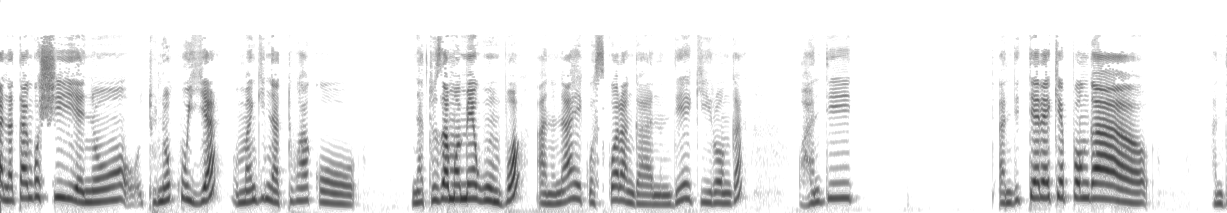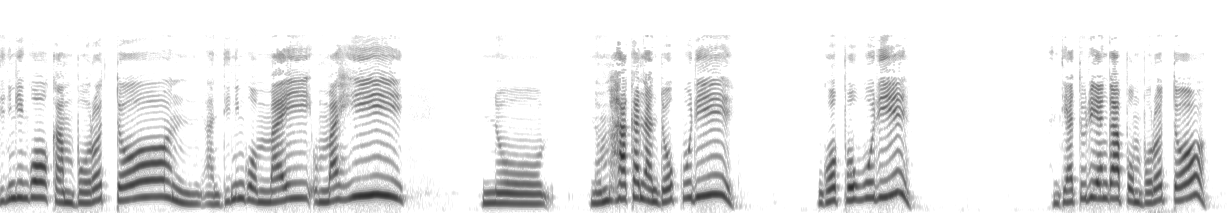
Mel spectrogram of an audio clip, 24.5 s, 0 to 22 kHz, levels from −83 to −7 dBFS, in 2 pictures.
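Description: From start to finish the audio shows the signs of likely MP3 compression at a starved bitrate, consistent with roughly 48 kbps. Short of bits, the encoder has dropped everything above 11.1 kHz and let weaker frequency lines flicker on and off between frames. The speech comes across dull at the top, with a watery, swirling texture, metallic chirps on s sounds, and consonant onsets smeared rather than crisp. The damage is plainly audible.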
